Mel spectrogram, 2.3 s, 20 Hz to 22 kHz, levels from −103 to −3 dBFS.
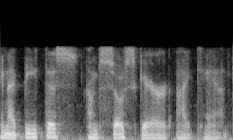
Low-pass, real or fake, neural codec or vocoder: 5.4 kHz; fake; codec, 16 kHz, 2 kbps, FunCodec, trained on Chinese and English, 25 frames a second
